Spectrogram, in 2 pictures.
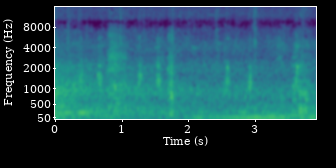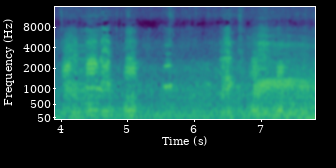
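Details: Muscovy ducks, a pair in a backyard farm with other waterbirds, giving harsh, nasal quacks in irregular bursts that grow louder and denser in the second half, overlapping with calls from other fowl nearby.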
